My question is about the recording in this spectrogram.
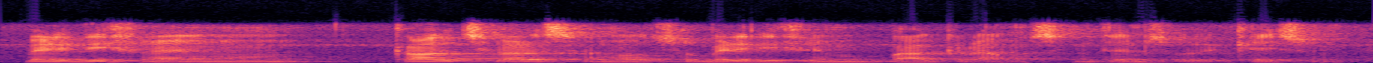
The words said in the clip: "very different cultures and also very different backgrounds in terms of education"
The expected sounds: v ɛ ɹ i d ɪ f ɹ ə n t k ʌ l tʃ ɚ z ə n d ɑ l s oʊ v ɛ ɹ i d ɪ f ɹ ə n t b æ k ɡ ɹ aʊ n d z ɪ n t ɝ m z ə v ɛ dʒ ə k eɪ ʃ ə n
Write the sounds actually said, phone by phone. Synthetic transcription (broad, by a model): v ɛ ɹ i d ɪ f ɹ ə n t k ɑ l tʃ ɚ s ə n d ɑ l s oʊ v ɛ ɹ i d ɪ f ɹ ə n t b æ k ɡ ɹ aʊ n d s ɪ n t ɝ m s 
